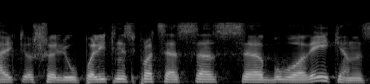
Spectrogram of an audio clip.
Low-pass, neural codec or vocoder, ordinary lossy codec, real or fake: 7.2 kHz; codec, 16 kHz, 4.8 kbps, FACodec; Opus, 32 kbps; fake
